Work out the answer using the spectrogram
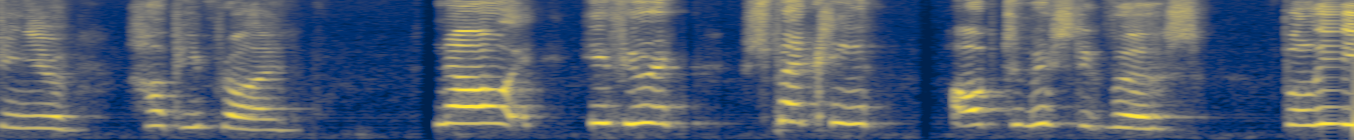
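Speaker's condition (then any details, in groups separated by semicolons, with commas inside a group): Cerebral palsy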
